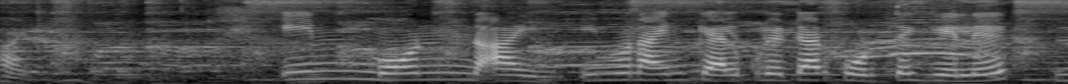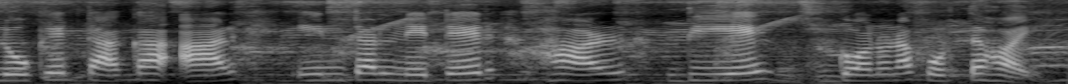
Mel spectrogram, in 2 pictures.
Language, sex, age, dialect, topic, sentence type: Bengali, female, 18-24, Northern/Varendri, banking, statement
